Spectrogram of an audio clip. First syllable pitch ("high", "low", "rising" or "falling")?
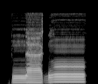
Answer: low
